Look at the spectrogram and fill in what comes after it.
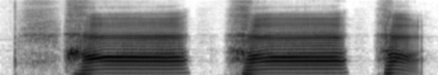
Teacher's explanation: Dia berada dari pangkal tenggorokan area yang berwarna ungu di sini. Tepatnya pangkal tenggorokan pita suara yang membuka. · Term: hak besar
